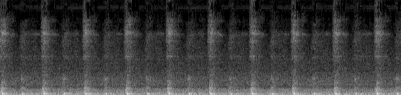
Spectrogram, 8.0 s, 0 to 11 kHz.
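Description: Steady rhythmic mechanical chuffing, about 72 pulses a minute: the normal pumping of an MRI scanner's cold head.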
